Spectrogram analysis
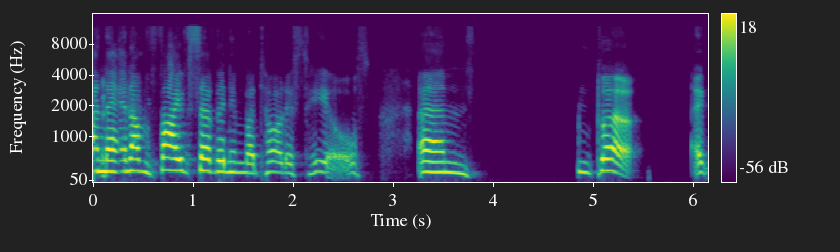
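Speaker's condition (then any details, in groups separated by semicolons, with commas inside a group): Cerebral palsy; all four limbs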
